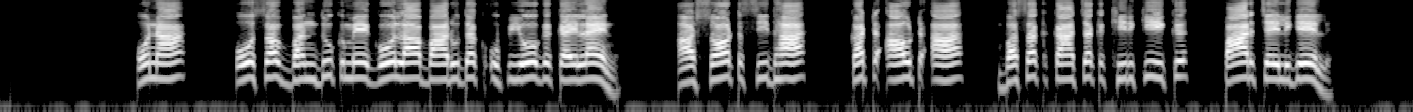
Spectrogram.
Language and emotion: Maithili, neutral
